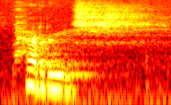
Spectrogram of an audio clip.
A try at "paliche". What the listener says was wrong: No, you can't say ri. Palichi.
